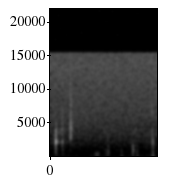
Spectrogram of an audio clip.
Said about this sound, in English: You know, when you're swallowing your spit, I know this microphone can pick that up. And I know you don't want to fucking hear that.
